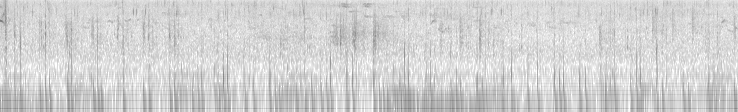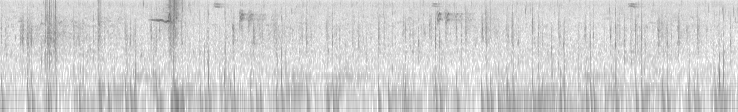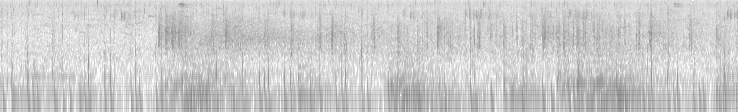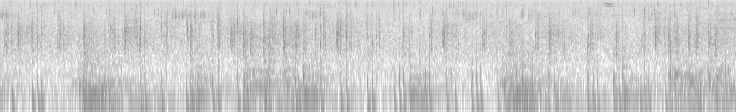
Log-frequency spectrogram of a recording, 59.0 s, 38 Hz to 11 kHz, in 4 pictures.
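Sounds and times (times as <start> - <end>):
horse hooves beating on ground: 0.0 - 59.0.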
